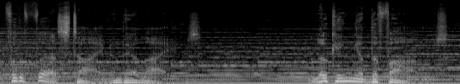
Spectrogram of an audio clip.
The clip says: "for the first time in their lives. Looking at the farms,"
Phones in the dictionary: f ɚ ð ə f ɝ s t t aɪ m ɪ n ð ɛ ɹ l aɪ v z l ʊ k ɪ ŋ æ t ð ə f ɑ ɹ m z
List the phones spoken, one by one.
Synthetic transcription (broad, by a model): f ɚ ð ə f ɝ s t t aɪ m ɪ n ð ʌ ɹ l aɪ v z l ʊ k ɪ ŋ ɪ t ð ə f ɑ ɹ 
